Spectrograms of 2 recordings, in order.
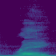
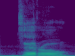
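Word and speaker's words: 零: Just for information there, 0 is either rei, the kanji there, or zero, katakana based on the English word 0.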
